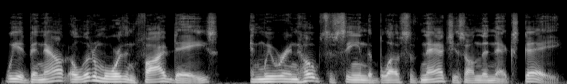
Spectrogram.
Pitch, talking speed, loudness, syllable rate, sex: 115 Hz, 265 wpm, -16 LUFS, 5.5 syllables/s, male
